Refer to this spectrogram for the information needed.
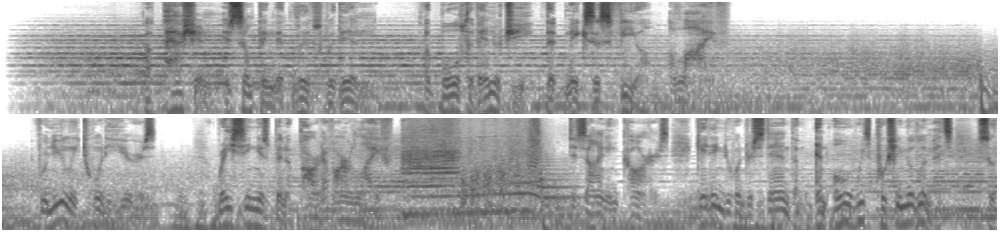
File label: voiceover examples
